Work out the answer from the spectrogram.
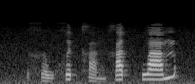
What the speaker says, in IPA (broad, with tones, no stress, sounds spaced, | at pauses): x ə̤˨˩ w x ə˦˥ t̚ x a̤˨˩ ŋ x a˦˥ t̚ h w a˨˦ m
